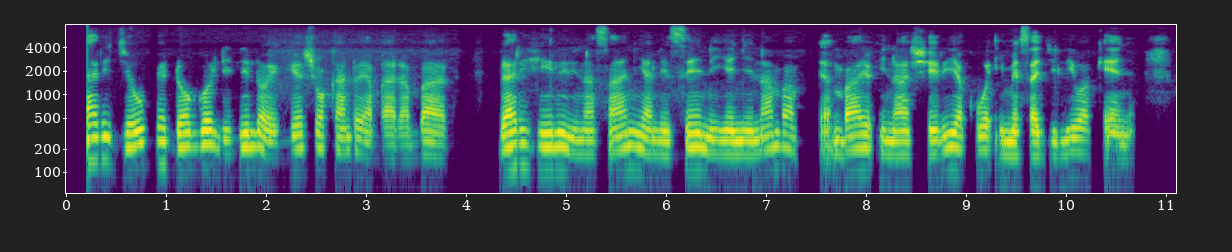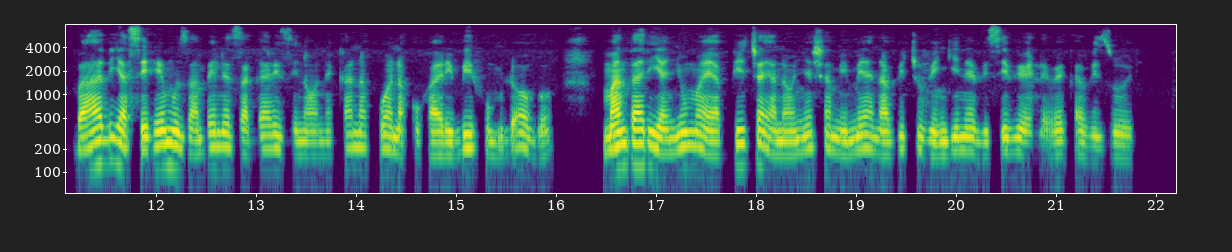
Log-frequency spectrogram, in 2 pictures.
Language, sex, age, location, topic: Swahili, male, 18-24, Nairobi, finance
